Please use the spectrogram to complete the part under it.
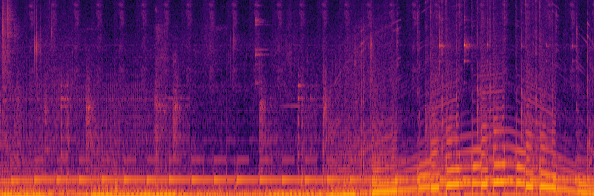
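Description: Car tires screech over a steady engine drone: a low hum holds at first, then a long, loud squeal glides upward and sweeps back down, layered with rough grinding noise.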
